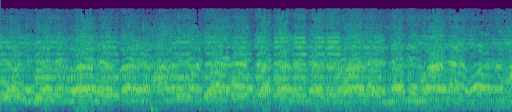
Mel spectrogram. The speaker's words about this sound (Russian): В Наджафе тысячи людей вышли на улицы, выражая бурную радость по поводу смертного приговора Хусейну.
